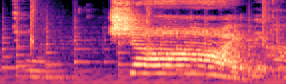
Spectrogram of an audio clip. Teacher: Найголосніше чується а. І він у нас перший голосний. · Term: наголос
